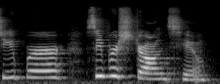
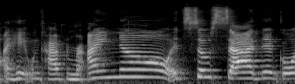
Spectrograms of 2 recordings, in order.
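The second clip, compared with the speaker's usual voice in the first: usual speaking voice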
